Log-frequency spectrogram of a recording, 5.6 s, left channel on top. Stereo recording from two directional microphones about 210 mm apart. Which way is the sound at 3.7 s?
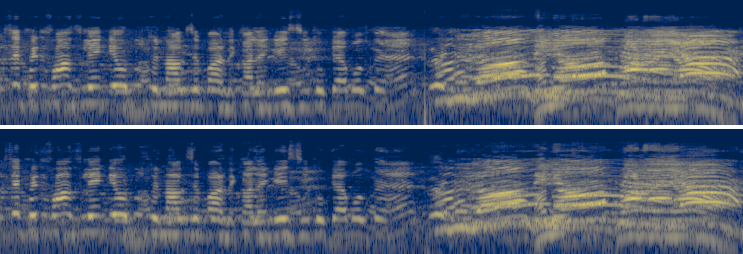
10° right (ahead or behind).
